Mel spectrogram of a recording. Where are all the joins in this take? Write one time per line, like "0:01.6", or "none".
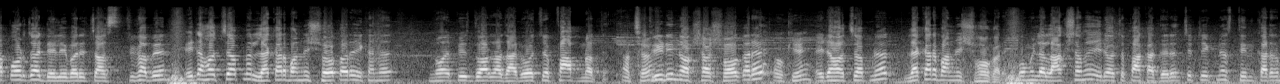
0:01.8
0:06.1
0:09.0
0:10.1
